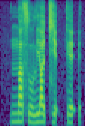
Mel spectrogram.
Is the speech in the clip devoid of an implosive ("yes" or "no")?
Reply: yes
